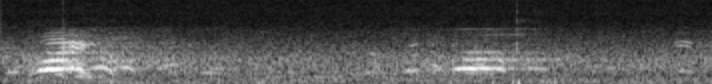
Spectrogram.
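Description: Voices calling out across a soccer field: a loud shout shortly after the start and a shorter held call about three seconds in, over steady open-air field noise.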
